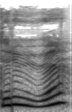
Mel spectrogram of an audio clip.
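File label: "drue", Norwegian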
